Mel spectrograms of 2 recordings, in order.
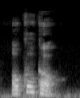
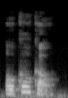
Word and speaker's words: okuko: the sea coast uh you would first remember that the first o there if you want to call it that because evo pronounces the letters differently than english i'm just using english to keep it simple the first o you have to descend in your voice and that you you have to also descend in your voice so it would be okuko okuko for swell so again oh ku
